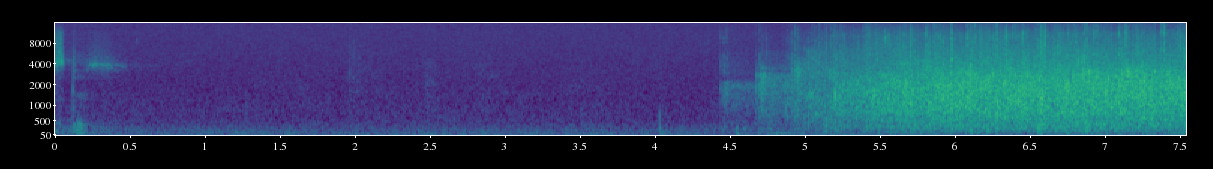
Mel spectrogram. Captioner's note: applause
